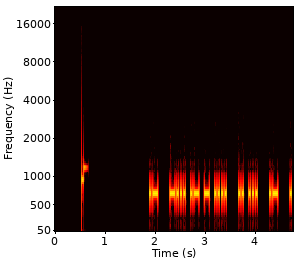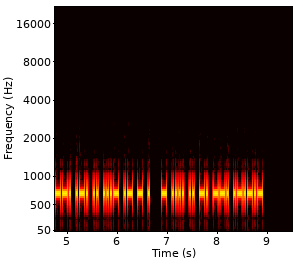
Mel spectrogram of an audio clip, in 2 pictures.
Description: Morse code, heard as a keyed tone, about 34 wpm, 700 Hz. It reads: A BATH IS A PRIVATE THING.
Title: Sentences from Top 1600 Words 35wpm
